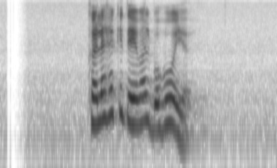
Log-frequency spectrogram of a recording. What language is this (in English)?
Sinhala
